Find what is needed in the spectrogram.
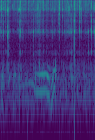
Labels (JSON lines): {"label": "biophony, cascading saw", "recorder": "HydroMoth"}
